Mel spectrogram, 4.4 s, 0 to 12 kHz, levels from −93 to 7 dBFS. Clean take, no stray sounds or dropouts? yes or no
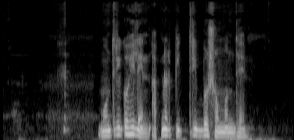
no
